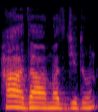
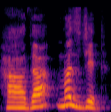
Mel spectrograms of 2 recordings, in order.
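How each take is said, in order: First: The last word ends with an added -un sound. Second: The last word ends bare, without -un. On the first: The full grammatical ending is shown. The speaker calls it wrong. "I wouldn't say" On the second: The ending is dropped at a pause. The speaker calls it right. "I would say"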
